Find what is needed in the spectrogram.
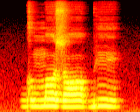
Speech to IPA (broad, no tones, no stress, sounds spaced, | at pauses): ɡ o m ɔ z ɔː b y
